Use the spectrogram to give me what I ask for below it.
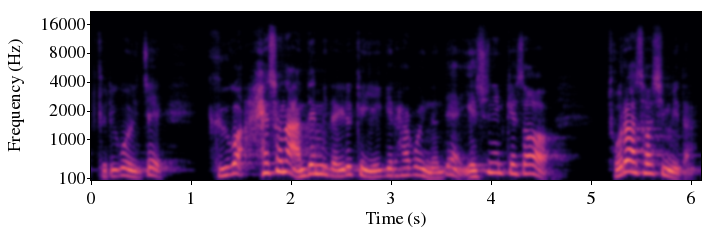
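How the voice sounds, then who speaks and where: A male pastor preaching a sermon in an animated way, acting out the scripture he quotes. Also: high-pitched.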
